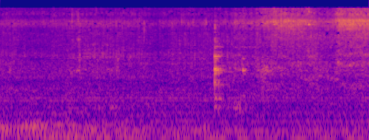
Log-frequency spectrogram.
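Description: Chopped vegetables in sauce frying in a non-stick kadhai and being stirred with a wooden spatula: a soft, steady sizzle with scraping strokes, and a single sharp knock about three seconds in.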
